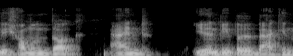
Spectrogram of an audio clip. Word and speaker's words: Syamantak: My name is Syamantak, and even people back in my hometown mispronounce it.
